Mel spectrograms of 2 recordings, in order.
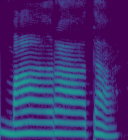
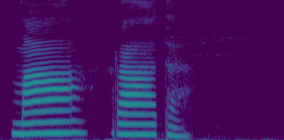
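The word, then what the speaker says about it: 말하다: intinya ngomong itu marada ini bacanya bukan malh yaun tapi marada Bacanya adalah marata ini adalah yang benar ya marata kenapa begitu karena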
